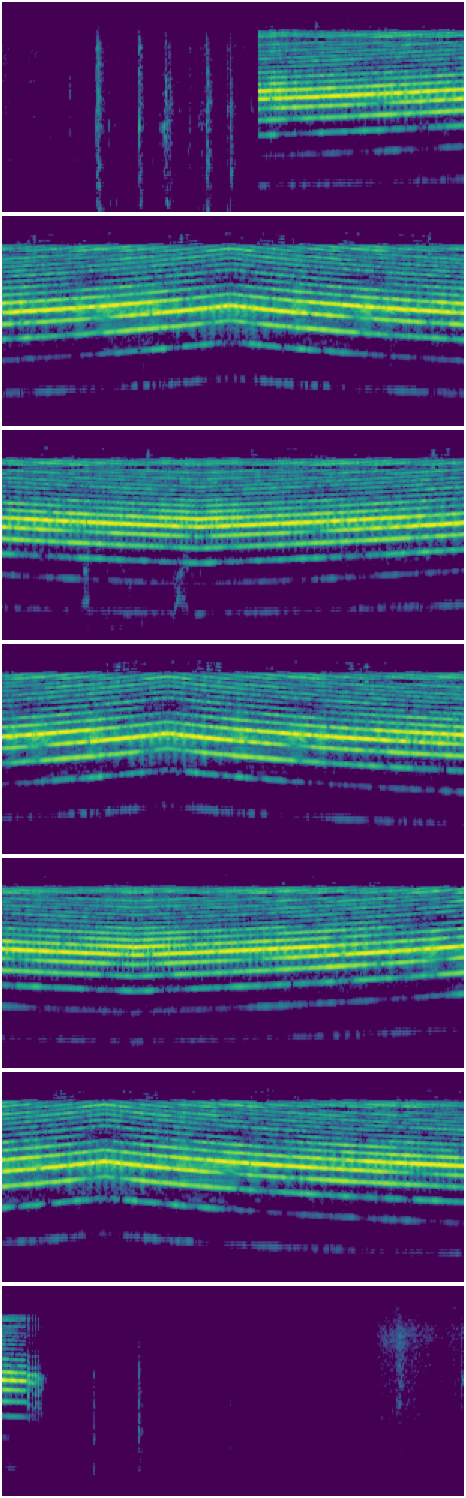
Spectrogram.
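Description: Siemens UMMT-MCS multi-tone fire-alarm horn sounding its siren tone: a loud electronic wail that slowly rises and falls in pitch, about three full cycles of roughly eight seconds each, cutting off suddenly near the end. A few clicks come just before the tone starts.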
